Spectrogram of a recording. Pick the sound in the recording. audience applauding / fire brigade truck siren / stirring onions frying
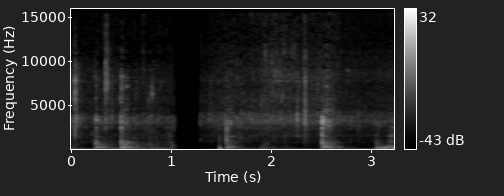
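stirring onions frying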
